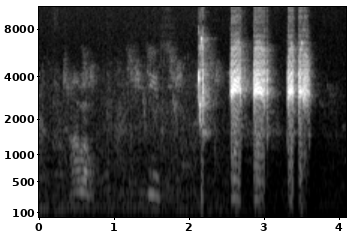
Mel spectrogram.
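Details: Hand-tamed black francolin, called kala teetar, kept as a pet in Pakistan: after soft voices, four loud harsh clipped notes in quick succession, the last two close together.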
